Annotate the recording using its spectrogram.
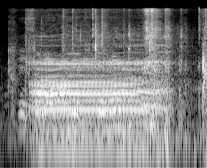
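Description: A red-and-white cow mooing once: a single long, steady call lasting about a second and a half.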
